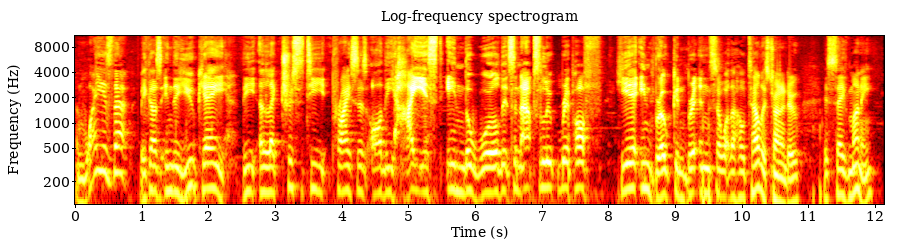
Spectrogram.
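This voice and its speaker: A British vlogger with a fairly high, slightly bright voice walks through a hotel and city streets for his travel vlog. Speaking at normal speed, he complains with exasperated, mocking remarks.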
